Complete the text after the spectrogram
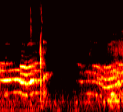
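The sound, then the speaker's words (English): A pet cat cries out in two drawn-out, wavering wails separated by a brief pause, loud, with no talking. “My cat's fucking crying because she messaged me.”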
